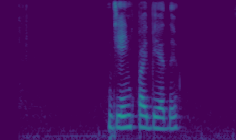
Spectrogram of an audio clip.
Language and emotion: Russian, neutral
